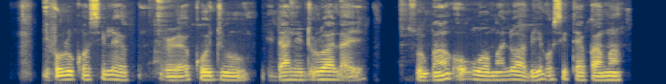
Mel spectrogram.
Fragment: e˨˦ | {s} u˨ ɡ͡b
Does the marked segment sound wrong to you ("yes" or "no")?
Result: no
